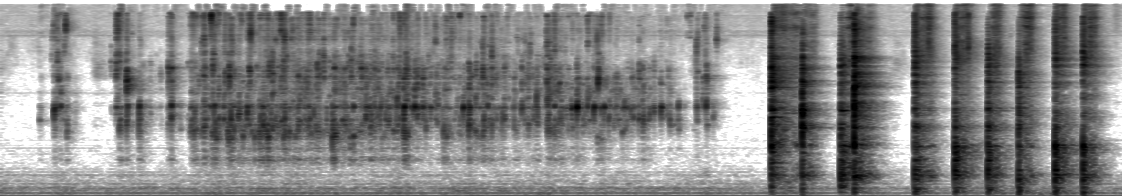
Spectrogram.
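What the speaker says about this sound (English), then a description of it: "What we're going to do is we're going to pour that into the clean jug." Buttermilk from making infused butter drips and trickles into a clean jug. A faint low pour comes first, then a run of loud, close, evenly spaced drips towards the end.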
